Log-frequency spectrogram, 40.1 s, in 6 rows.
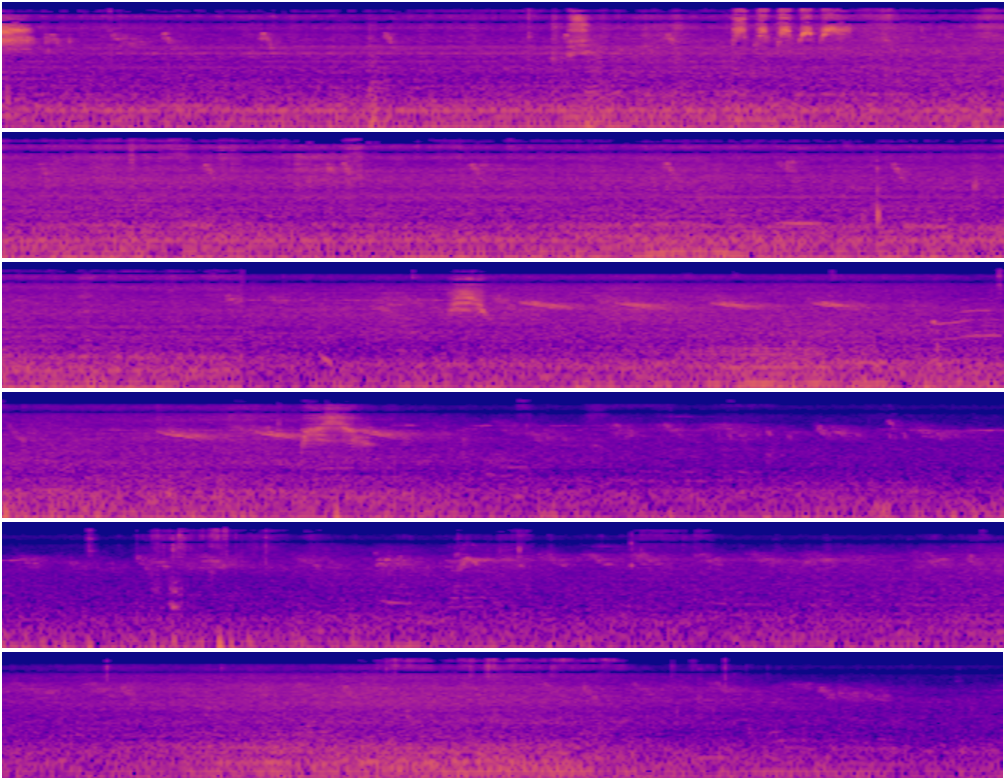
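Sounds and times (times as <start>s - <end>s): steady low rumble: 0.0s - 40.0s
bird chirping: 3.7s - 6.0s.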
